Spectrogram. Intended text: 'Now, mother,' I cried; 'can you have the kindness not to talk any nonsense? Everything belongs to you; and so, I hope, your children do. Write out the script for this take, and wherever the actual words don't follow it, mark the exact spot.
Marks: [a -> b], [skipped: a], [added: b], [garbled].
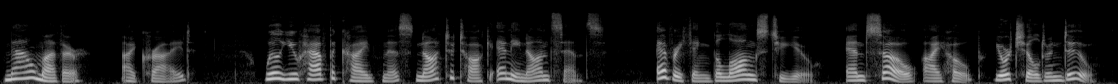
'Now, mother,' I cried; ['can -> will] you have the kindness not to talk any nonsense? Everything belongs to you; and so, I hope, your children do.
